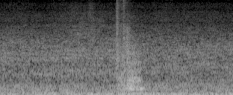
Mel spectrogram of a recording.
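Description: Steady low background rumble, with one short, brighter noise a little past a second in.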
